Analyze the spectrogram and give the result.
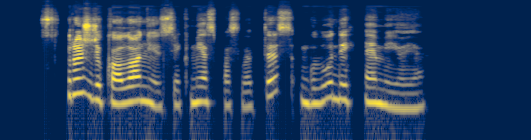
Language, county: Lithuanian, Kaunas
